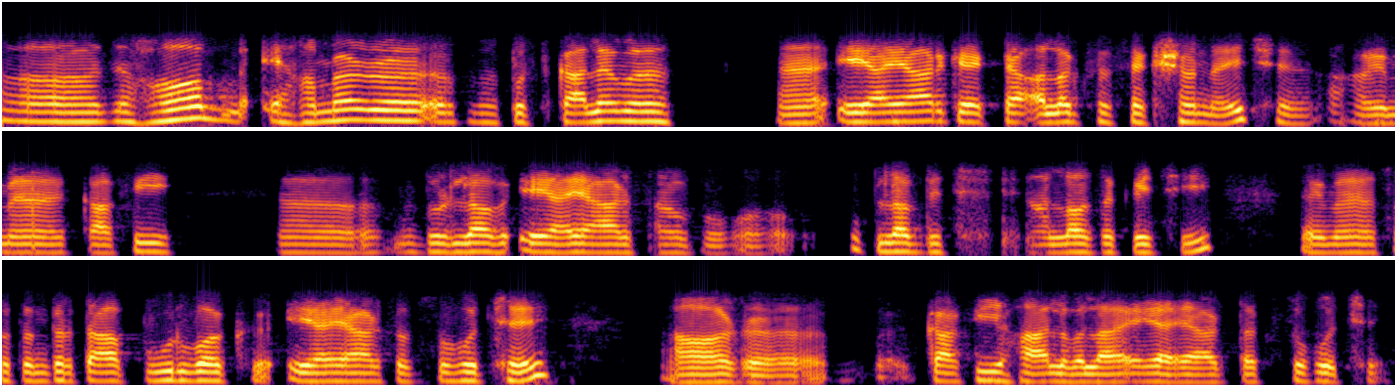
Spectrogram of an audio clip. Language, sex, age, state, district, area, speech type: Maithili, male, 30-45, Bihar, Madhubani, rural, conversation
